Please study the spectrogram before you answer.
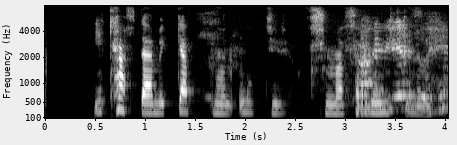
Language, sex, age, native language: Icelandic, female, 13, Icelandic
